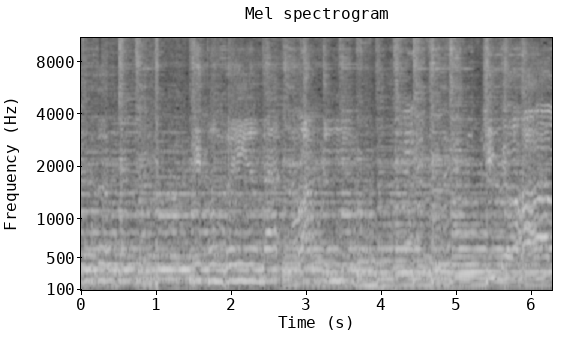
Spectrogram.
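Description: Live band music led by a strummed acoustic guitar, with a steady beat.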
